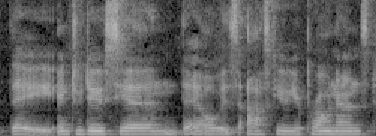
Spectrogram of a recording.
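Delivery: ordinary delivery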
